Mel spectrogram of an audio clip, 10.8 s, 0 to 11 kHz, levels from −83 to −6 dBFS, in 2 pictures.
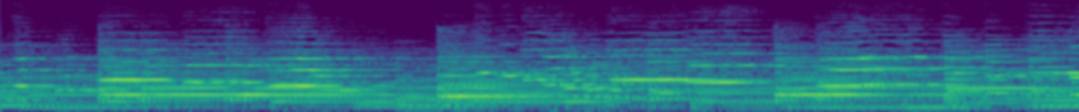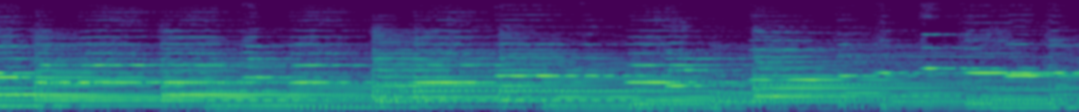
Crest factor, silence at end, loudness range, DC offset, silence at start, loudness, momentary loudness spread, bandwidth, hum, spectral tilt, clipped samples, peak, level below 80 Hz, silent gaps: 14 dB; 0 s; 2 LU; under 0.1%; 0 s; -26 LUFS; 7 LU; 10 kHz; none; -6.5 dB/octave; under 0.1%; -12 dBFS; -54 dBFS; none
